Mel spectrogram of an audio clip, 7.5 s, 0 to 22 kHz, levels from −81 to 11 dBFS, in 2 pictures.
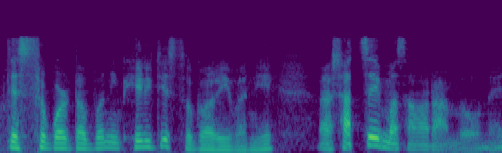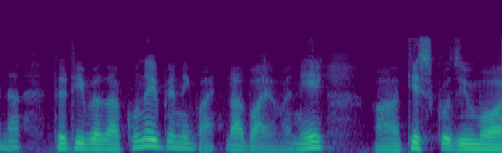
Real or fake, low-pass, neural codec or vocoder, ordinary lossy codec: fake; none; codec, 16 kHz, 0.5 kbps, X-Codec, HuBERT features, trained on LibriSpeech; none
